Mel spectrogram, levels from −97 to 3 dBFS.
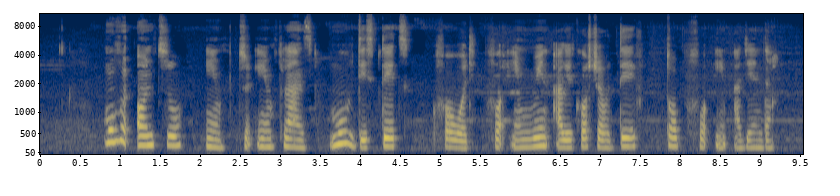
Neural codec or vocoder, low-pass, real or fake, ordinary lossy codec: none; none; real; none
